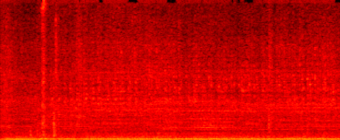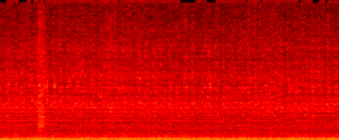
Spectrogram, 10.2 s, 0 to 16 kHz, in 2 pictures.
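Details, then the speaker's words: 1992 Ford Explorer, 4.0-liter, 5-speed junkyard truck, held under load to check for a miss: a deep, steady drone with no stumbling or popping. The engine pulls cleanly without a miss. "So basically, he puts it under a load to see if the engine's missing."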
